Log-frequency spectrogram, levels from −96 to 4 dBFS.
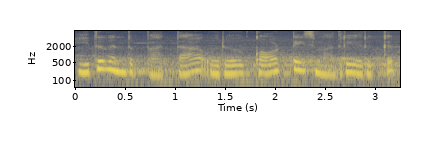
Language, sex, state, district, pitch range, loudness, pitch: Tamil, female, Tamil Nadu, Kanyakumari, 190-225 Hz, -15 LUFS, 205 Hz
